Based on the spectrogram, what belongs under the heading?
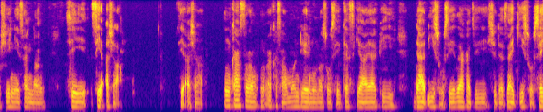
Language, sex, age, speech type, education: Hausa, male, 15-29, spontaneous, tertiary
